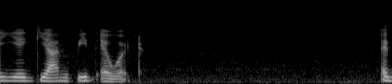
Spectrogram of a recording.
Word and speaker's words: ज्ञानपीठ: ज्ञानपीठ award पर move on करते हैं। तो 2025 में 60 6 एडिशन ऑफ ज्ञानपीठ अवार्ड हुआ। इसको प्रोनाउंस करते हैं ज्ञानपीठ।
